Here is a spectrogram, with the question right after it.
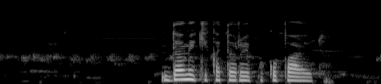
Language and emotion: Russian, neutral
